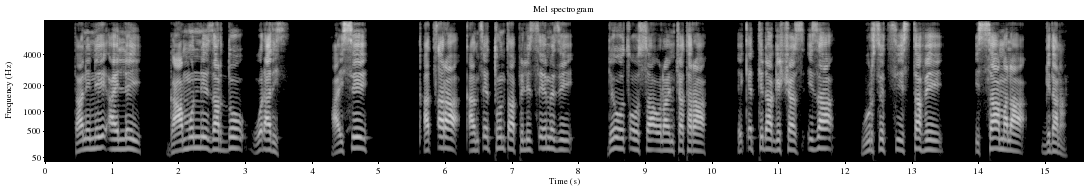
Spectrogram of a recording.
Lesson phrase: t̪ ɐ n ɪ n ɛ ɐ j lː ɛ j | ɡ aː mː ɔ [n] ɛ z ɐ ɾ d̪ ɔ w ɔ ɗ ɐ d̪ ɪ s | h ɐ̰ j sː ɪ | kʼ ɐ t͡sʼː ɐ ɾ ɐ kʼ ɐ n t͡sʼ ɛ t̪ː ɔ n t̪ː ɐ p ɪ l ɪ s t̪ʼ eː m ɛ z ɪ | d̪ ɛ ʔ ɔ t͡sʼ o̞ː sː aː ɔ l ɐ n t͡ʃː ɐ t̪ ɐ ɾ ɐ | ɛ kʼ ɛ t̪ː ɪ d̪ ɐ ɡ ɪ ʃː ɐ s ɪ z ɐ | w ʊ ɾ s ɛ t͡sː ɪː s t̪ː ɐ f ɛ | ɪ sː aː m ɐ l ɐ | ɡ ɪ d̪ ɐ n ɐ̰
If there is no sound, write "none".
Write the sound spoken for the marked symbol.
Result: nː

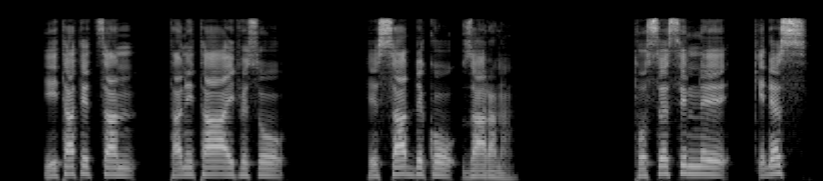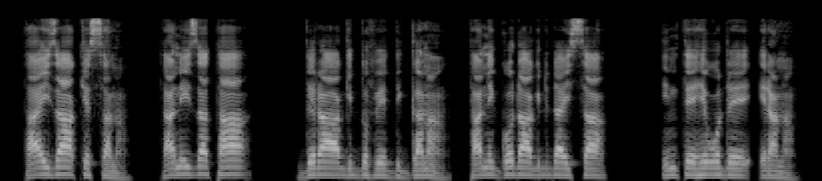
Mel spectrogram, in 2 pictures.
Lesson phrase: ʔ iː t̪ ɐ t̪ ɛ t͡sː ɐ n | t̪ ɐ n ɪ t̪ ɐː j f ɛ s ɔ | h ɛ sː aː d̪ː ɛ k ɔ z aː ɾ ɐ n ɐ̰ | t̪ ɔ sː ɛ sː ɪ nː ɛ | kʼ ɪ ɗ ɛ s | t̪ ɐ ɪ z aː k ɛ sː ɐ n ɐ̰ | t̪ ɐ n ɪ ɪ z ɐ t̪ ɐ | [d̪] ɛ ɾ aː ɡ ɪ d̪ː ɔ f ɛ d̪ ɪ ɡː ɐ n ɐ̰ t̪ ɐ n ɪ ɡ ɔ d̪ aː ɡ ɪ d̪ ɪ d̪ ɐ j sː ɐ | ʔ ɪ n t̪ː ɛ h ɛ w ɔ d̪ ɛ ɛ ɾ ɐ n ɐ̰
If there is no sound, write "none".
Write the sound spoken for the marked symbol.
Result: d̪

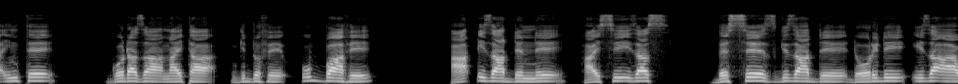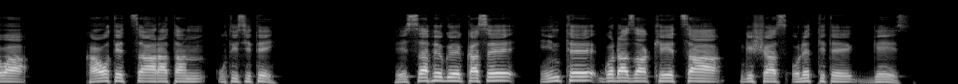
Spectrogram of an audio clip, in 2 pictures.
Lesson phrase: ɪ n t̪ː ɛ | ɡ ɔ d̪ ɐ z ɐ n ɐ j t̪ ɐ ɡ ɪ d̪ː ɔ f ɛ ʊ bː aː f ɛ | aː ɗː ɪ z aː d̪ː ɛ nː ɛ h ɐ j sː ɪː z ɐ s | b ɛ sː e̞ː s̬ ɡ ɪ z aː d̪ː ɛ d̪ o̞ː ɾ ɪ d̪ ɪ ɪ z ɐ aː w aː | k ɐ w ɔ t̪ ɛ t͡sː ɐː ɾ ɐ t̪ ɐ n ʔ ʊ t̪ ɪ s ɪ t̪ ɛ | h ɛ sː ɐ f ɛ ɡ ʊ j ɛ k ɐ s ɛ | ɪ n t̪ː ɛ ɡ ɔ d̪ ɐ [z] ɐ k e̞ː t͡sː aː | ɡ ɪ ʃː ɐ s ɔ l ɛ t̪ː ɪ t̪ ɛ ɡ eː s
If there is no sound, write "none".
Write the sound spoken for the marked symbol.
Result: z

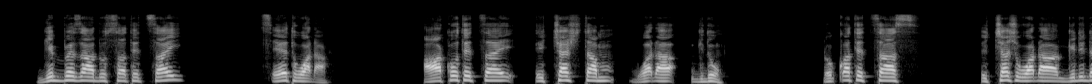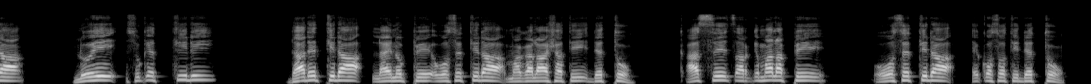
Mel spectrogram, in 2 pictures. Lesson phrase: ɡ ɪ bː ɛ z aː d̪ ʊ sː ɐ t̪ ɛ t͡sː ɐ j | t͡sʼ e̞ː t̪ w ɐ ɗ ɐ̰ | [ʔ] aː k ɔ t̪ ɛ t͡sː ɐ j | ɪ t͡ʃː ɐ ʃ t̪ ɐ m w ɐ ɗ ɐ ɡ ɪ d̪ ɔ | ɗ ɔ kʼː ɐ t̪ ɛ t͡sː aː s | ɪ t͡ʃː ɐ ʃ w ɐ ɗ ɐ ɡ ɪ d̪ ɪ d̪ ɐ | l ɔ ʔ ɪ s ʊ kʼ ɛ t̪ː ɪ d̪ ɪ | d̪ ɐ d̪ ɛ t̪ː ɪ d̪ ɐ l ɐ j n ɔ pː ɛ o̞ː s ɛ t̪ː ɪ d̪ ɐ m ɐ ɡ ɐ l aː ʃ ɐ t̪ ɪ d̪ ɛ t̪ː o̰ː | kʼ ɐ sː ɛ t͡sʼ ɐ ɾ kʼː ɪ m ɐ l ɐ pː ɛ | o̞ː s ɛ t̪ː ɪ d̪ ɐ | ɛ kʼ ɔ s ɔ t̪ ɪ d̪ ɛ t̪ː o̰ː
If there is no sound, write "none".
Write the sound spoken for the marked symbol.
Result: ʔ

